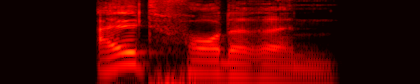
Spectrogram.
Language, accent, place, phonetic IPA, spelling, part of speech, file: German, Germany, Berlin, [ˈaltˌfɔʁdəʁən], Altvorderen, noun, De-Altvorderen.ogg
- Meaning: 1. genitive singular of Altvorderer 2. plural of Altvorderer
